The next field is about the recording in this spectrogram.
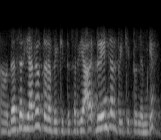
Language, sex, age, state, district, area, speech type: Kannada, female, 18-30, Karnataka, Chikkamagaluru, rural, conversation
